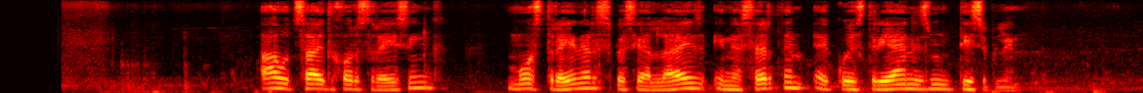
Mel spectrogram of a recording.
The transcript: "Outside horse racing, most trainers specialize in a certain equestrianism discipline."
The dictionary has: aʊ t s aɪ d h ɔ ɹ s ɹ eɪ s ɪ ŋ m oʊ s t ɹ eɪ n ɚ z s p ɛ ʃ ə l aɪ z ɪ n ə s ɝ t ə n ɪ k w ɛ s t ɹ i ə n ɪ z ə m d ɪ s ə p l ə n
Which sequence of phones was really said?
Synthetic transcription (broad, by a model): aʊ t s aɪ d h ɔ ɹ s ɹ eɪ s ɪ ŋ m oʊ s t ɹ eɪ n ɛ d s p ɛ s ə l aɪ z ɪ n ə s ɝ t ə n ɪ k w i s t ɹ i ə n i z m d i s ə p l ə n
